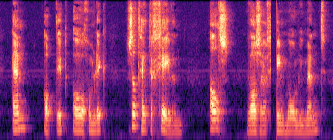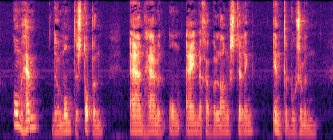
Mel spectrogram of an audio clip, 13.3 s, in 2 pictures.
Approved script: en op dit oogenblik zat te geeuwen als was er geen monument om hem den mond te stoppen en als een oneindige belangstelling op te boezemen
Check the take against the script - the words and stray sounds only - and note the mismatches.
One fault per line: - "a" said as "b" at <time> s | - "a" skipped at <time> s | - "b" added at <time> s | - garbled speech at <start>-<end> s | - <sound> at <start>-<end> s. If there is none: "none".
- "hij" added at 2.8 s
- dropout at 5.4-5.5 s
- "als" said as "hem" at 9.5 s
- "op" said as "in" at 12.1 s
